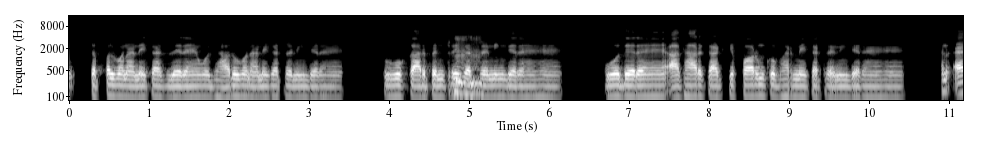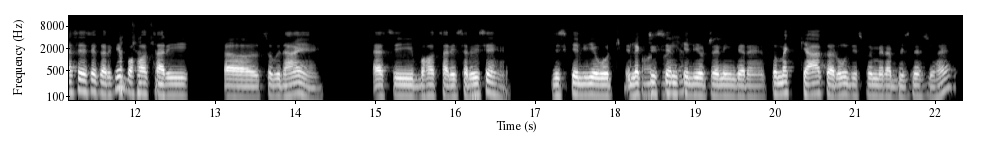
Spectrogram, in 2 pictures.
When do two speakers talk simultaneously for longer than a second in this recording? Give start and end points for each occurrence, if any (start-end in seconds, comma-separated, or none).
none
